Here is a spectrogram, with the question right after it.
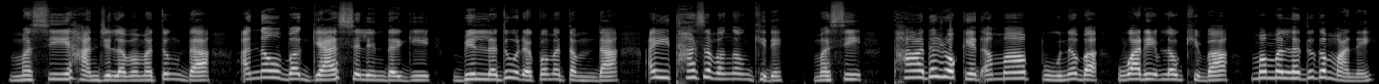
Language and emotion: Manipuri, surprised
